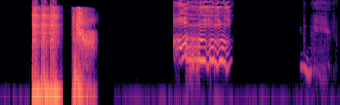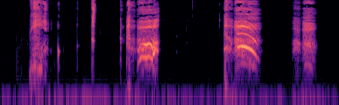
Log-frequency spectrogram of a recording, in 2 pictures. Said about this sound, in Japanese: クリプトニアで弱った体には私のパンチは効くでしょ。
